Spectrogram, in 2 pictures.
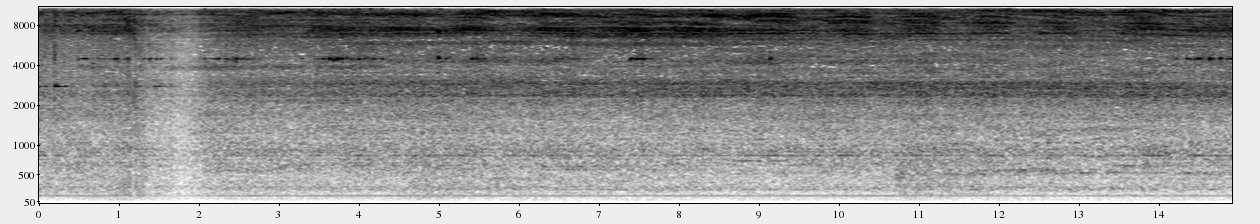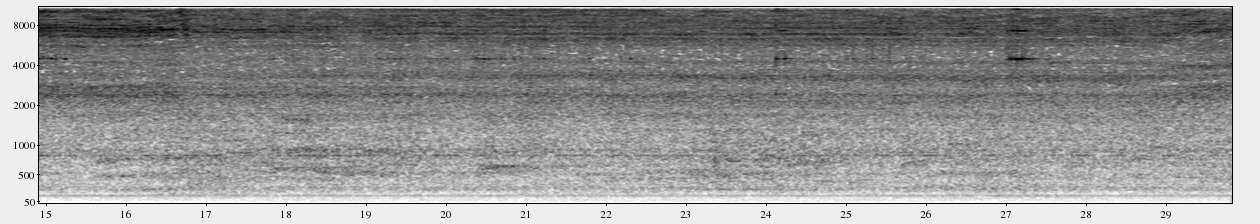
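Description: TIG welding arc on 316 stainless steel pipe, a steady hiss that starts about two seconds in and holds even, over a steady low hum.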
